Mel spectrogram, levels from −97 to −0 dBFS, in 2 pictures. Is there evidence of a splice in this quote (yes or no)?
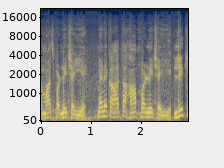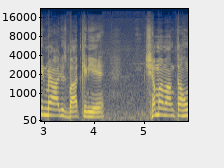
yes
